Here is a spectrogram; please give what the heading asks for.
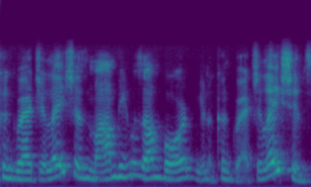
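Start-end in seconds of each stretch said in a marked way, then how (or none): none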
